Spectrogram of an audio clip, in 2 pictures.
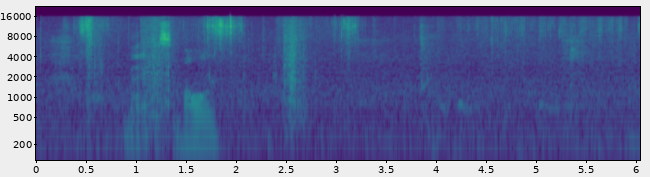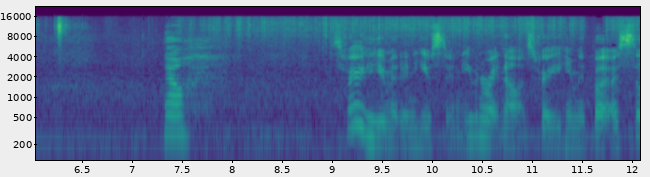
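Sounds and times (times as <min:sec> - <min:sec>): sand rustling through a sieve: 0:00.4 - 0:03.3, 0:04.1 - 0:06.4, 0:07.9 - 0:11.3.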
